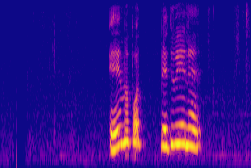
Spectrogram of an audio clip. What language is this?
Sinhala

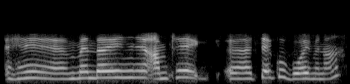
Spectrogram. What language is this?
Santali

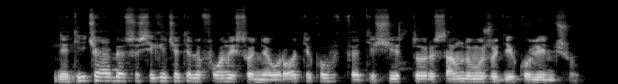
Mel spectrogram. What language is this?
Lithuanian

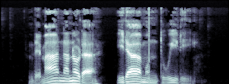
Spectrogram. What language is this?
Catalan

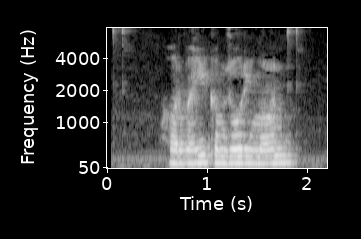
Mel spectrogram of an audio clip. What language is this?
Urdu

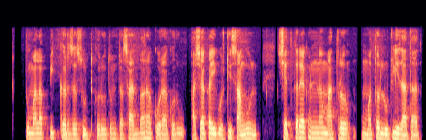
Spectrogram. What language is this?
Marathi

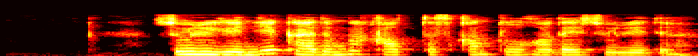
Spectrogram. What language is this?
Kazakh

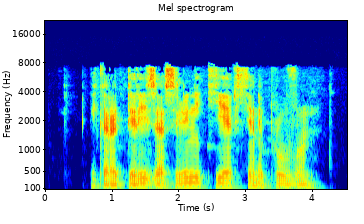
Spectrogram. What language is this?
Esperanto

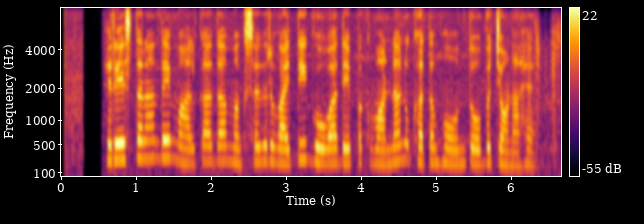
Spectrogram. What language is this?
Punjabi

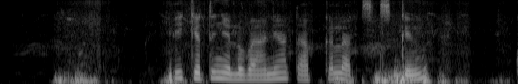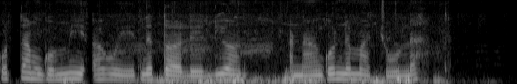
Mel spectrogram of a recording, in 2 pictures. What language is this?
Kalenjin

